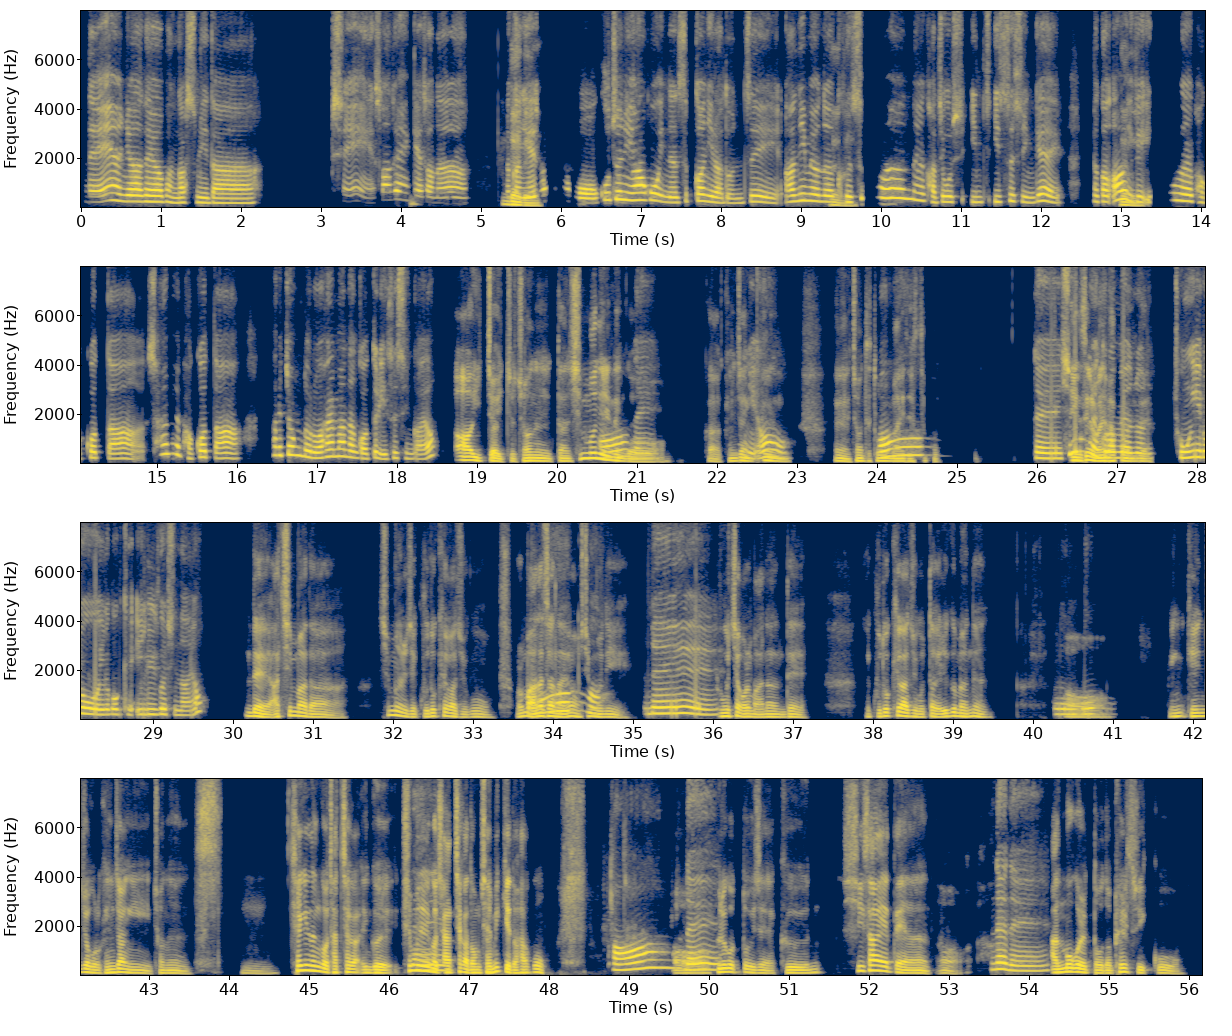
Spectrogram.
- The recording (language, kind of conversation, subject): Korean, unstructured, 어떤 습관이 당신의 삶을 바꿨나요?
- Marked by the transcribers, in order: other background noise; tapping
